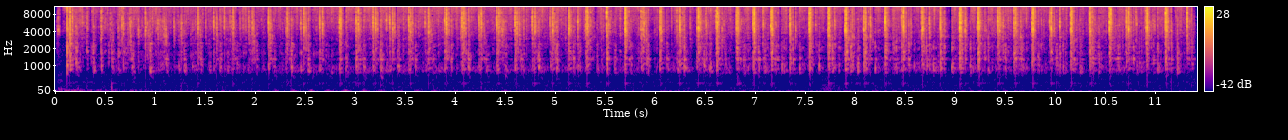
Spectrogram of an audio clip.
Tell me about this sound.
Swirling around the broken off tab of an energy drink inside of a can.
